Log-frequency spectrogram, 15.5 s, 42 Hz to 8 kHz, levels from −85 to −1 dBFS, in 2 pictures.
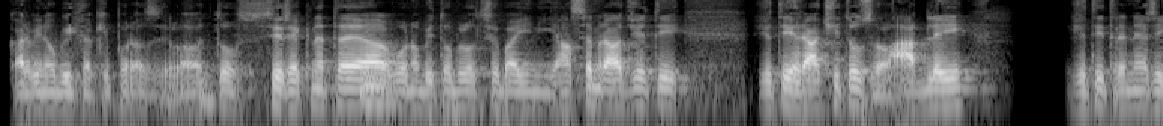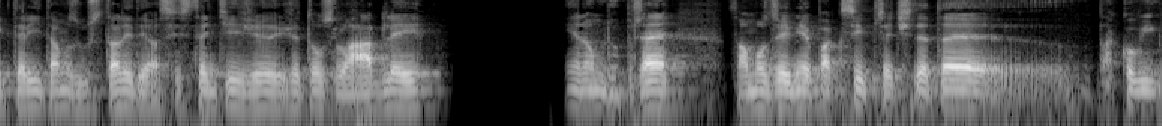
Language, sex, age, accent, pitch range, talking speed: Czech, male, 40-59, native, 85-100 Hz, 170 wpm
